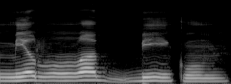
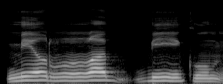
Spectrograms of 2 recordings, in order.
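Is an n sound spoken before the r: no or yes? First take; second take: no; no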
